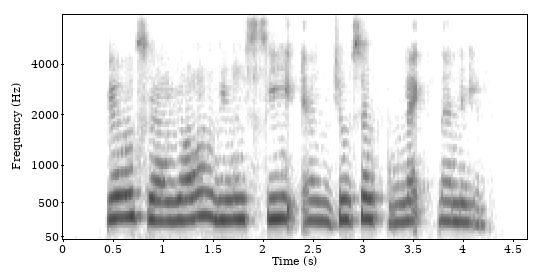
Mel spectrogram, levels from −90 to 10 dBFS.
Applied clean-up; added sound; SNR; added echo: neural mask model DeepFilterNet 3.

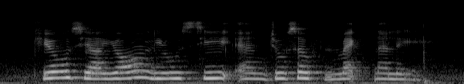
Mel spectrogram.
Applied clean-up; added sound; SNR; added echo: none; none; none; none.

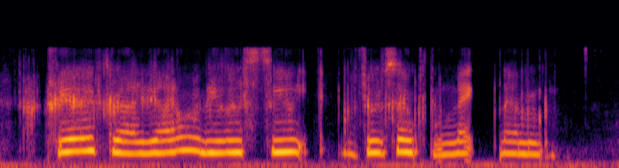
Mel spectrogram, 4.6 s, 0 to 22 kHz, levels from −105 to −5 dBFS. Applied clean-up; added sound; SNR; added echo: neural diffusion model UNIVERSE++.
